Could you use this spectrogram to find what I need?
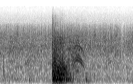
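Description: A car door thuds shut.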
